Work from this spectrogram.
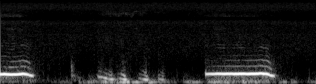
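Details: Domestic black cat snoring in its sleep indoors: a steady humming tone with overtones lasting about half a second, a pause with soft rough breath noise, then a longer level hum near three seconds trailing off with a slight downward bend.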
